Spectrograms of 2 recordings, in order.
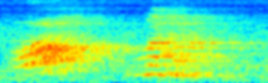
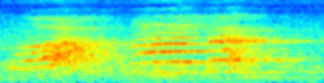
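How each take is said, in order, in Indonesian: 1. Kata ini berakhiran bunyi h di akhir. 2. Kata ini berakhiran -atan.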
